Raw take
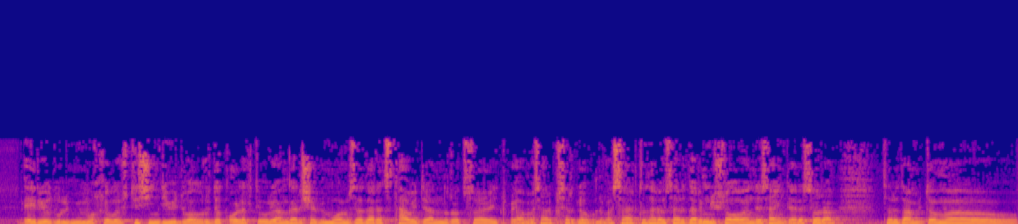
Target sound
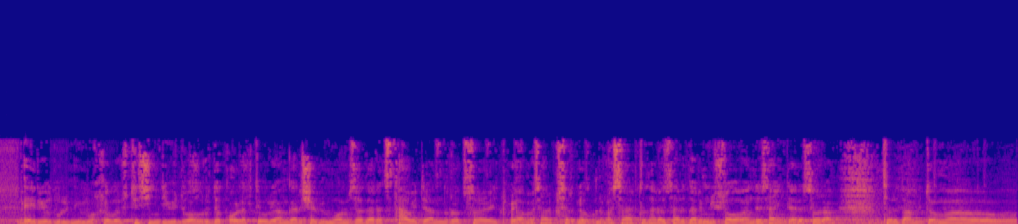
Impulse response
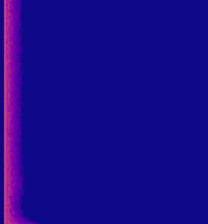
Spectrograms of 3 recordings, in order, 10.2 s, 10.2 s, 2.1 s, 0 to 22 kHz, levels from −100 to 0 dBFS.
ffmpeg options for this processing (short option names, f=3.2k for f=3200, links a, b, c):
-filter_complex "[0:a]acompressor=threshold=-40dB:ratio=10,lowshelf=f=370:g=-7.5,bandreject=f=740:w=12,aecho=1:1:499|998|1497|1996:0.126|0.0579|0.0266|0.0123,asplit=2[a][b];[1:a]atrim=start_sample=2205[c];[b][c]afir=irnorm=-1:irlink=0,volume=-7dB[d];[a][d]amix=inputs=2:normalize=0,volume=6.5dB"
